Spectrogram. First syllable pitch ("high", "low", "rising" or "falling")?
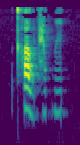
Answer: falling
